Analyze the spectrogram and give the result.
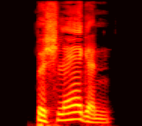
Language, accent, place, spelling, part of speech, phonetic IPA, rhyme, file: German, Germany, Berlin, Beschlägen, noun, [bəˈʃlɛːɡn̩], -ɛːɡn̩, De-Beschlägen.ogg
- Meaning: dative plural of Beschlag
